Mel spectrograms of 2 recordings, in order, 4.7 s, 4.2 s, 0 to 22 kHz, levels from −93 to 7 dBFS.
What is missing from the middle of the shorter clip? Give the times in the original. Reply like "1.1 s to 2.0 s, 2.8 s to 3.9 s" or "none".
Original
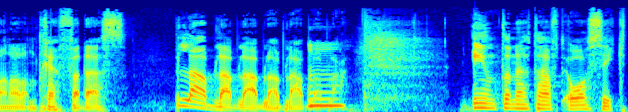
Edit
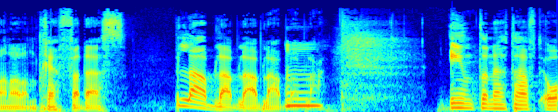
2.0 s to 2.1 s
